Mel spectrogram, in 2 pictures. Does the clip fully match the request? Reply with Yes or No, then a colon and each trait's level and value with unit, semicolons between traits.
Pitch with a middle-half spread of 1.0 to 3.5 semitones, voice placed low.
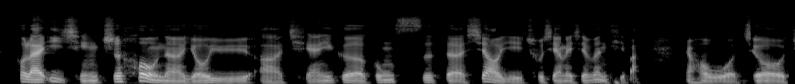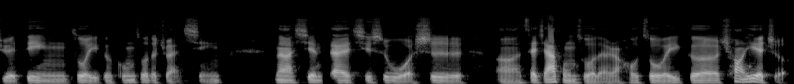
Yes: average, 2.7 semitones; very low, 85 Hz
